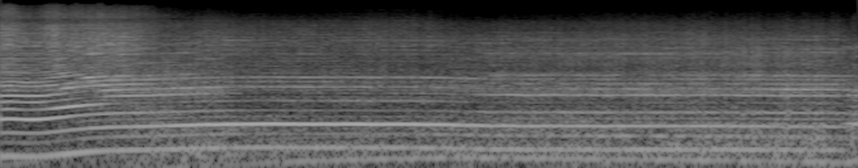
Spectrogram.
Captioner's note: engine humming continues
